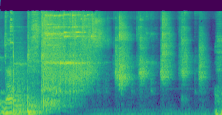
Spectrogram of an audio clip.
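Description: A half-full glass water bottle hits the floor and shatters with a loud crash, followed by several short bursts of shards clinking and skittering as they settle.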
